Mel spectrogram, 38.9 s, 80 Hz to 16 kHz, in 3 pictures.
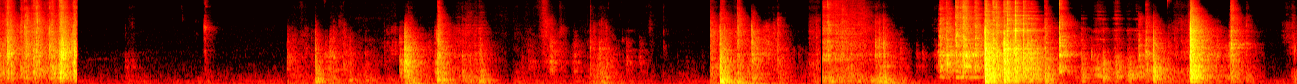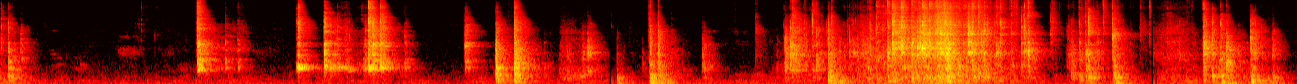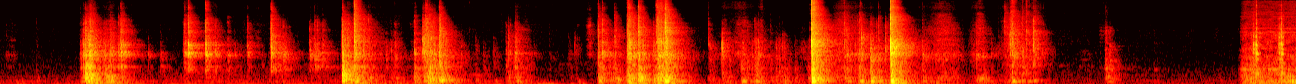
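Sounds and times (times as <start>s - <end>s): cookies rattling in a jar: 0.0s - 0.8s, 9.4s - 11.6s
plastic parts knocking and clattering: 0.0s - 0.8s, 2.9s - 13.4s, 14.9s - 26.0s, 26.7s - 36.4s.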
